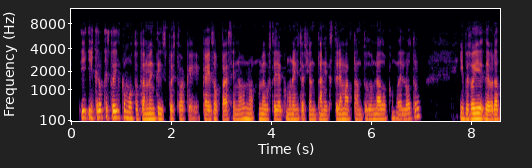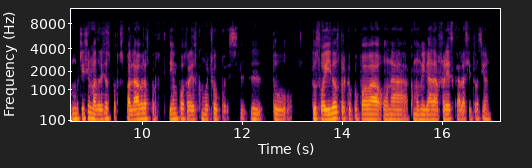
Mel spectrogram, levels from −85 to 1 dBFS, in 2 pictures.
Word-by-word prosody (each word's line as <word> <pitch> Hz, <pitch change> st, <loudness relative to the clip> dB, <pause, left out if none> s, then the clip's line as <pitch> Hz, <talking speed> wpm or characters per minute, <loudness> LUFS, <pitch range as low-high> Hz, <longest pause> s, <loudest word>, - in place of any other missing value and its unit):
Y 155 Hz, 0 st, 0 dB
y 145 Hz, -, -3 dB
creo 160 Hz, +4 st, +3 dB
que 180 Hz, -, -3 dB
estoy 155 Hz, 0 st, +4 dB
como 150 Hz, -4 st, 0 dB
totalmente 125 Hz, +1 st, +1 dB
dispuesto 115 Hz, -1 st, -3 dB
a 115 Hz, -, -5 dB
que 135 Hz, +4 st, -9 dB
que 115 Hz, -1 st, +1 dB
eso 110 Hz, +1 st, -2 dB
pase, 110 Hz, -1 st, -2 dB
¿no?, 115 Hz, +3 st, -1 dB
no 125 Hz, -1 st, +2 dB
no 120 Hz, -, -2 dB
me 120 Hz, -, +3 dB
gustaría 110 Hz, -1 st, -1 dB
como 120 Hz, +1 st, -4 dB
una 115 Hz, 0 st, 0 dB
situación 115 Hz, 0 st, -4 dB
tan 115 Hz, 0 st, -1 dB
extrema 120 Hz, +2 st, -1 dB
tanto 115 Hz, -1 st, -6 dB
de 115 Hz, -, -1 dB
un 115 Hz, +1 st, -2 dB
lado 115 Hz, 0 st, +2 dB
como 135 Hz, +1 st, -9 dB
del 115 Hz, +2 st, -2 dB
otro 165 Hz, +10 st, -3 dB, 0.8 s
y 130 Hz, -, +2 dB
pues 120 Hz, 0 st, 0 dB
oye, 130 Hz, 0 st, +8 dB
de 120 Hz, -3 st, +4 dB
verdad, 115 Hz, +1 st, +3 dB
muchísimas 125 Hz, 0 st, +1 dB
gracias 115 Hz, +3 st, 0 dB
por -, -, -12 dB
tus -, -, -18 dB
palabras, 120 Hz, +3 st, +3 dB
por 135 Hz, +1 st, -9 dB
tu -, -, -27 dB, 0.2 s
tiempo. 125 Hz, +1 st, 0 dB
Agradezco 110 Hz, +1 st, -3 dB
mucho, 120 Hz, +1 st, -3 dB
pues -, -, -14 dB
l -, -, -8 dB
l 120 Hz, -2 st, -2 dB, 0.2 s
tu 115 Hz, -1 st, -3 dB, 0.4 s
tus 125 Hz, 0 st, +1 dB
oídos 120 Hz, +5 st, +5 dB
porque 145 Hz, -, -4 dB
ocupaba 120 Hz, -1 st, +2 dB
una 115 Hz, 0 st, -2 dB
como 115 Hz, -2 st, -3 dB
mirada 115 Hz, 0 st, +1 dB
fresca 115 Hz, +2 st, -1 dB
a -, -, -1 dB
la 110 Hz, -, -2 dB
situación. 120 Hz, 0 st, -7 dB
120 Hz, 210 wpm, -22 LUFS, 115-125 Hz, 0.8 s, oye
